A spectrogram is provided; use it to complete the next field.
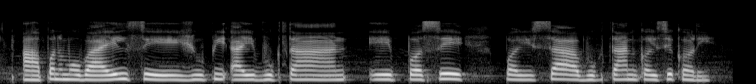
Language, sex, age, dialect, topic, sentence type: Bhojpuri, female, 18-24, Southern / Standard, banking, question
